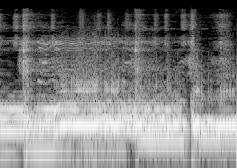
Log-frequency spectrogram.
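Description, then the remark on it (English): A loud, steady old-school groove song plays throughout, with warm sustained bass and chords under a regular beat of soft percussive hits, briefly dipping near the end before picking back up. “Just a riding down the car kind of song.”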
